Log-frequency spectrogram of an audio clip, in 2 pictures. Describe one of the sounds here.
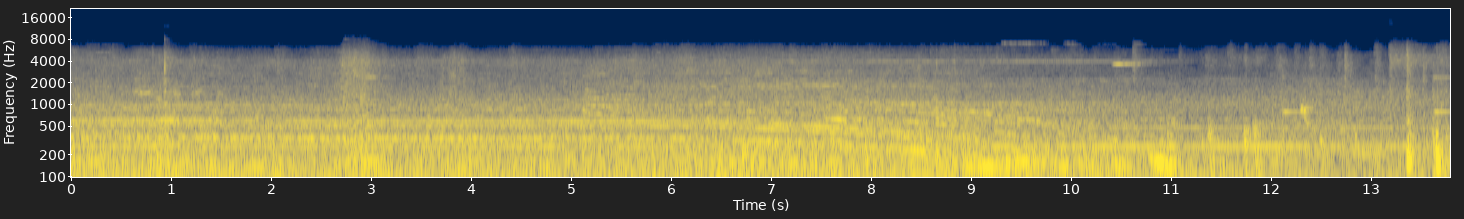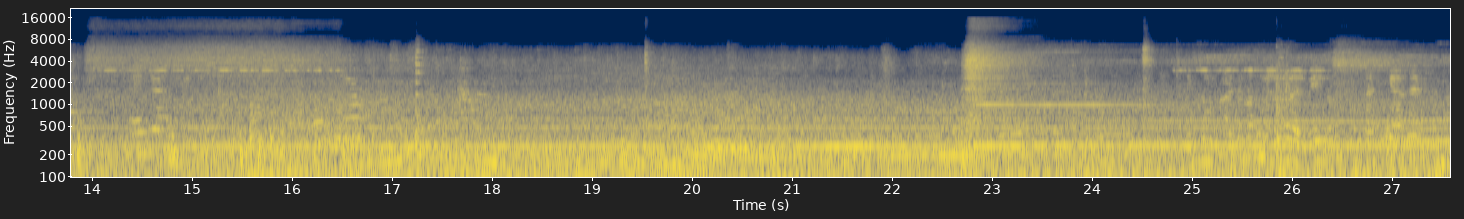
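A bus engine hums and whines steadily from inside the bus.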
